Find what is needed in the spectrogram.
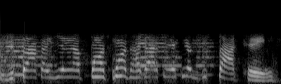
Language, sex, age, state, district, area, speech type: Maithili, female, 18-30, Bihar, Araria, urban, conversation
